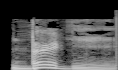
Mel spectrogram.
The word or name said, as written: burdenless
